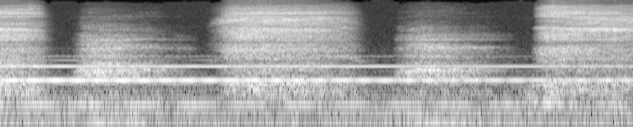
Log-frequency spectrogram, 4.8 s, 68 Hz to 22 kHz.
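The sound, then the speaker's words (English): Deep, rhythmic breathwork, with big breaths filling the chest, lungs and belly, then soft exhales. Faint, breathy rushes of air come and go in a steady cycle of several breaths, and no voice is heard. “taking about 30 to 40 powerful breaths in through the mouth. Make sure you breathe so big that your chest, your lungs, your belly are expanding. And then as you exhale, it's just a nice soft exhale.”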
